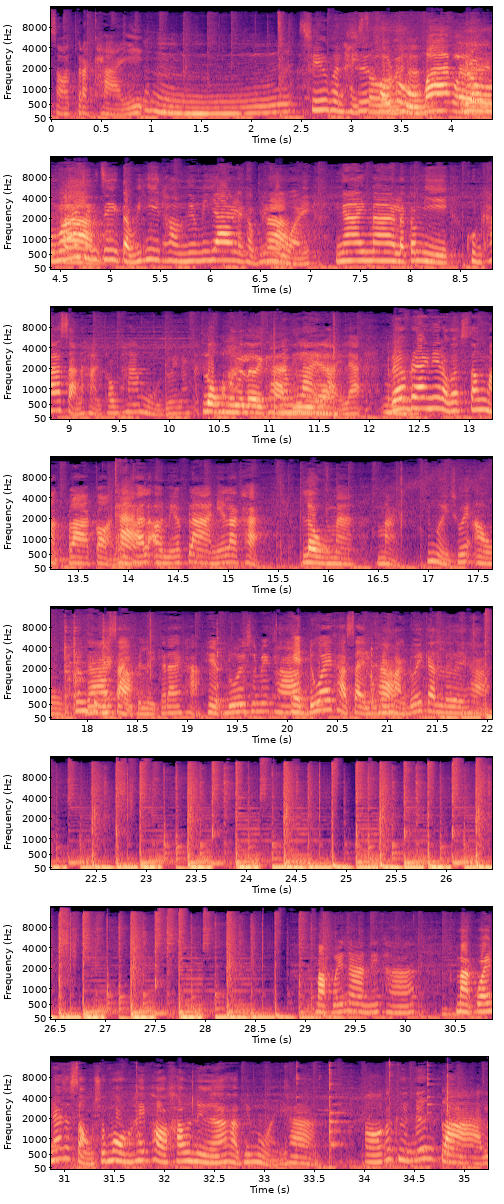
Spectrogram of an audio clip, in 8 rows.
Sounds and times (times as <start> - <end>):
Music: 0.0 - 35.2
Speech: 6.1 - 8.0, 10.4 - 12.7.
